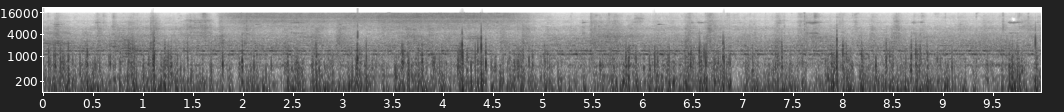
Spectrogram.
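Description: Sóller railway's narrow-gauge electric train running, heard from aboard: a steady rumble with fine rapid clatter of wheels over the rails, and a steady high tone above it.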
